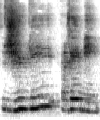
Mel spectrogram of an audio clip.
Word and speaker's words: Julie Remy: Okay, it's Julie Remy, but I barely ever hear it properly.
